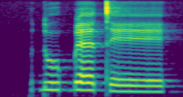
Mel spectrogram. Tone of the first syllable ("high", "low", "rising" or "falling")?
high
